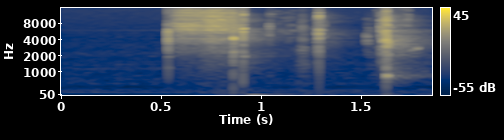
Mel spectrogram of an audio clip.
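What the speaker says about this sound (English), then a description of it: "Did you hear the canister? It, like, squealed at me." A can of non-alcoholic Guinness is cracked open close up. A sharp pop gives way to a brief hissing squeal and a few bright clicks and spurts, with no talking.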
